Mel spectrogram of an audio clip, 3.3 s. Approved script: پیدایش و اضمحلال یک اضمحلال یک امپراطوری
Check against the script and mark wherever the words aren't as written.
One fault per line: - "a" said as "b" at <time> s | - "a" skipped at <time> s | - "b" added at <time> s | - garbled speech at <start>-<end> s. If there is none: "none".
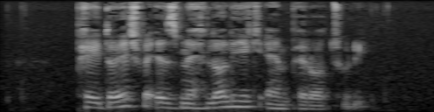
- "اضمحلال یک" skipped at 2.0 s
